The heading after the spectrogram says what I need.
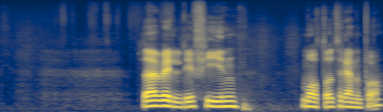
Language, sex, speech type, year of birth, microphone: Norwegian, male, spontaneous, 1986, Shure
